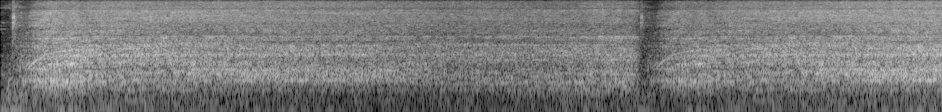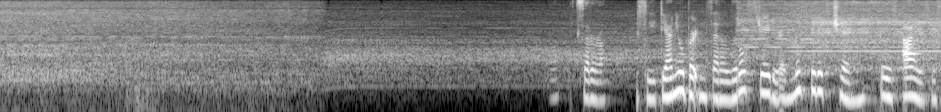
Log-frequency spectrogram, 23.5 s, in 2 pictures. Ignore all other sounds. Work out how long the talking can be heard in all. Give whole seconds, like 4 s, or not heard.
5 s.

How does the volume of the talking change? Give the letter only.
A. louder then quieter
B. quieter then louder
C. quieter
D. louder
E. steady
D.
